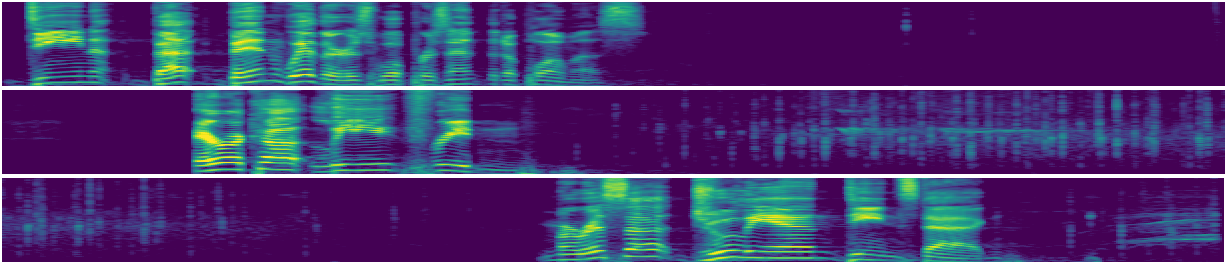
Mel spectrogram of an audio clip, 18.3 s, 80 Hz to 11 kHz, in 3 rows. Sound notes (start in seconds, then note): 9.2 audience clapping; 17.7 audience applauding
